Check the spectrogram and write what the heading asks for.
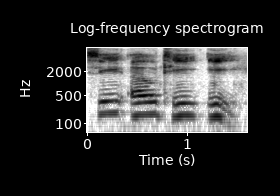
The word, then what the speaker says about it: Cote: C-O-T-E. Really easy to spell. Really hard to pronounce for some weird reason, huh?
